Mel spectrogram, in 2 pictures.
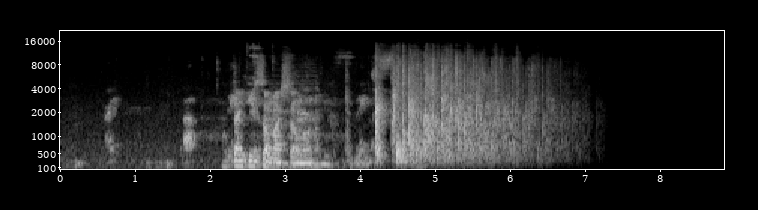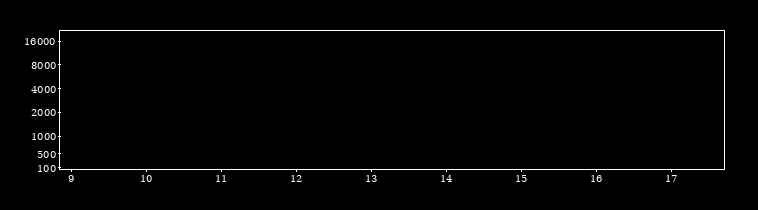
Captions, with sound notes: Right, thank you so much so much *applause*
